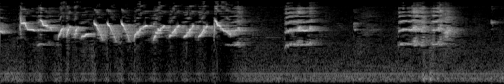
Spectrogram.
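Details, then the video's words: White-eye fighter song used to provoke a rival; about two seconds of rapid, rhythmic high twittering, then two harsh, buzzy rasping notes after a pause. "Suara Pleci Fighter Memancing Lawan Agar Cepat Nembak"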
